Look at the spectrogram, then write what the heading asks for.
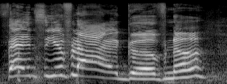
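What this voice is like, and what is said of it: Atrocious put-on English accent. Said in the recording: “our accents are atrocious”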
